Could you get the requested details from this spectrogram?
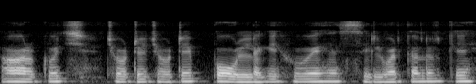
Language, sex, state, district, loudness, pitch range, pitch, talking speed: Hindi, male, Himachal Pradesh, Shimla, -18 LUFS, 120-135 Hz, 130 Hz, 140 wpm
